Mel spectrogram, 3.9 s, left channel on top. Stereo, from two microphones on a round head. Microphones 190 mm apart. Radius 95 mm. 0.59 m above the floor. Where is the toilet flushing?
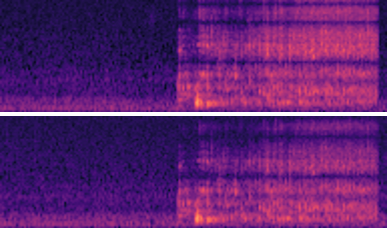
85° left.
